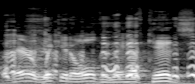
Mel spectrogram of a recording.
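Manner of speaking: best-attempt put-on mock Canadian accent. Speaker describes older colleagues at their school, in a best-attempt Canadian accent. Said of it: "I'm doing my best Canadian accent".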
